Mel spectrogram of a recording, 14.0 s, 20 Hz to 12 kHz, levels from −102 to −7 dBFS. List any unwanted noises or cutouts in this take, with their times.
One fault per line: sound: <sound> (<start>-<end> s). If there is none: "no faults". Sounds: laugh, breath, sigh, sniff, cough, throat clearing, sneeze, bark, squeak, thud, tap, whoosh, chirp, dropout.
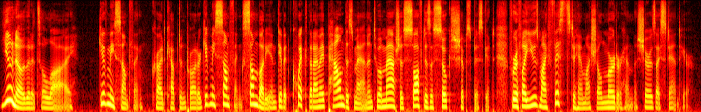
no faults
